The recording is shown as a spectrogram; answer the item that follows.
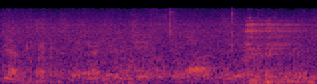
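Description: Faint, indistinct voices of people talking in the background, away from the microphone.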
